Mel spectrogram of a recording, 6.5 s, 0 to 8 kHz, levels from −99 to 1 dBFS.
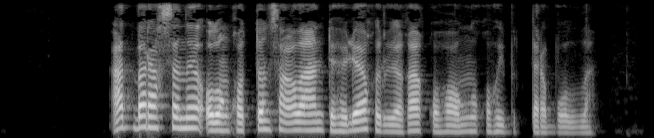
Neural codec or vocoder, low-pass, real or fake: none; 7.2 kHz; real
